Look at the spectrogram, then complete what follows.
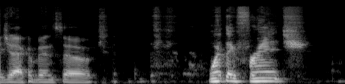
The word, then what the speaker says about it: Jacobin: go uh so yeah so Wikipedia says it's pronounced Jacobin and the French pronunciation is Jacob Bon oh man we're gonna have to work on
